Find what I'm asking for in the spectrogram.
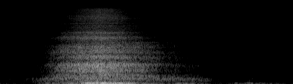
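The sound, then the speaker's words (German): A single deep breath, in through the nose and out through the mouth, swelling and fading as a soft breathy rush over about two seconds, followed by a faint, brief breath. “wenn du jetzt einfach mal mit mir gemeinsam drei tiefe Atemzüge nimmst, durch die Nase ein und durch den Mund aus.”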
